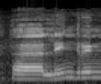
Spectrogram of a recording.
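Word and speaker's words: Lindgren: है वो यानी ऑस्ट्रेड, इसमें डी साइलेंट पर करके भी पढ़ सकते हैं और डी को साथ मिला के भी पढ़ सकते हैं, लेकिन अगर डी को साथ मिला के पढ़ेंगे तो फिर आपने जो है ना वो ग्रेन और डी के जो है ना बीच में हल्का सा वक्फा करना है, और अगर डी को साइलेंट करेंगे तो फिर लिंगरिन आपके एक्चुअल वर्ड जो है ना उसमें फिर वक्फे की ज़रूरत नहीं है।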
